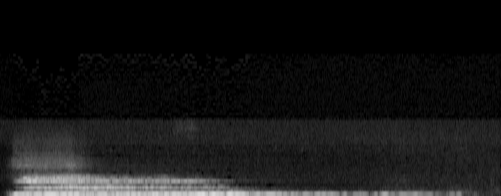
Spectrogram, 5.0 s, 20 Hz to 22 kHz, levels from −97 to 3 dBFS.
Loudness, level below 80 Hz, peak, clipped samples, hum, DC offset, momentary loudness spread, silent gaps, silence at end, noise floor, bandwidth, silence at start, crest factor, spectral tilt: -22 LUFS; under -90 dBFS; -10 dBFS; under 0.1%; none; under 0.1%; 24 LU; none; 0.85 s; -57 dBFS; 4.2 kHz; 0.15 s; 14 dB; -5.5 dB/octave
